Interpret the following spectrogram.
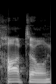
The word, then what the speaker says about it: Hotone: So, Hotton Tone makes some really cool stuff and yes, it is pronounced Hot Tone indeed.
